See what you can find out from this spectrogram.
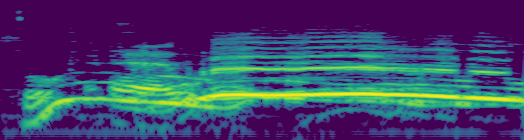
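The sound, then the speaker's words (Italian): A cat named Cosmo lets out one long, loud yowl that rises at the start, then holds a steady, strained wailing pitch for over two seconds before sagging slightly at the end. “Guest starring Cosmo, il gatto, esatto. Stava morendo male.”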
